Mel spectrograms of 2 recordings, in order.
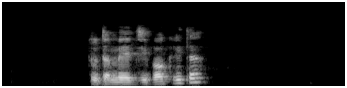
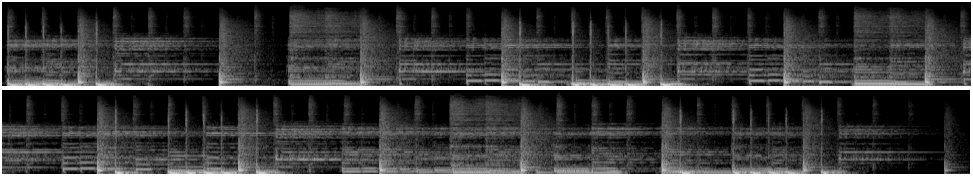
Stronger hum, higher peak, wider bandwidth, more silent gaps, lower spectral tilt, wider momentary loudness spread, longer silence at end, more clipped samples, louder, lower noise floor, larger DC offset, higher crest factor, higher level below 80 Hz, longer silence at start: neither; first, -2 dBFS vs -8 dBFS; second, 7 kHz vs 17 kHz; neither; about the same, -6 dB/octave vs -5 dB/octave; second, 7 LU vs 12 LU; first, 1.4 s vs 0.15 s; neither; first, -18 LUFS vs -26 LUFS; first, -82 dBFS vs -51 dBFS; neither; about the same, 20 dB vs 16 dB; second, -62 dBFS vs -26 dBFS; first, 0.9 s vs 0.05 s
